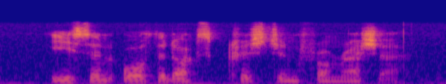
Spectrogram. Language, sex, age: English, male, 18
